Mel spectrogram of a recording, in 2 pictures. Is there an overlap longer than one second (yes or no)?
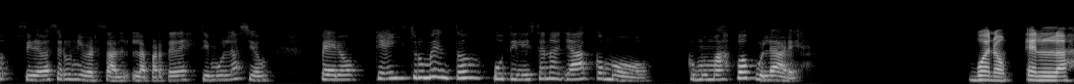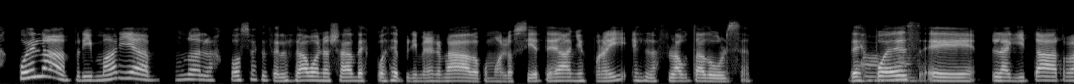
no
